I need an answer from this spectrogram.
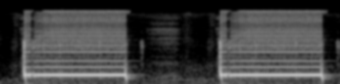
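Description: Ringback tone while placing a telephone call: two steady mid-pitched tones, each about a second long, separated by a second of silence, clear and alone.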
